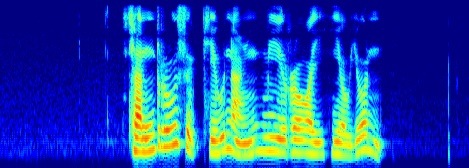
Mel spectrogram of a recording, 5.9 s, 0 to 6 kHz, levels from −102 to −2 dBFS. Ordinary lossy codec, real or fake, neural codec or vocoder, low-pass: none; real; none; 5.4 kHz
